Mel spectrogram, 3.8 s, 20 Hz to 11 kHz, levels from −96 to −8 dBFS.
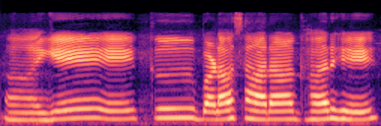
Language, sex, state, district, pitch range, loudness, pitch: Hindi, female, Madhya Pradesh, Bhopal, 205-235 Hz, -15 LUFS, 215 Hz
